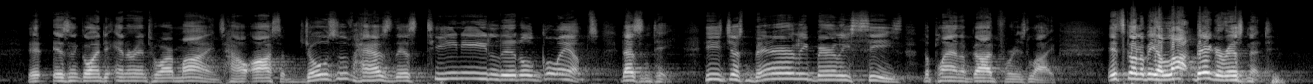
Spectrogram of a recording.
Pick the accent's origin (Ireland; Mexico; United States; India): Ireland; I'm Irish, okay?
